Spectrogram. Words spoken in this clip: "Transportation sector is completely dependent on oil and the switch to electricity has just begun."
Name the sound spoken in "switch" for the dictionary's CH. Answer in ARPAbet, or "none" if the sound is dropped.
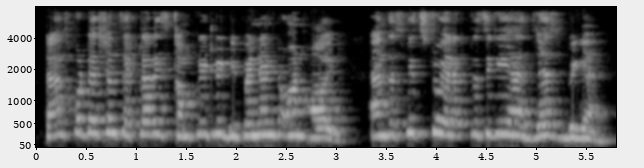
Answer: S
